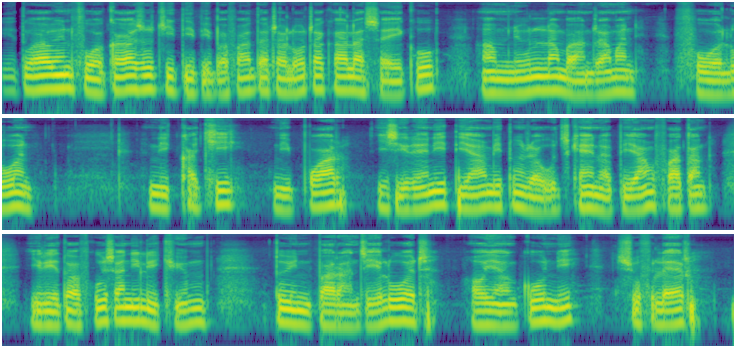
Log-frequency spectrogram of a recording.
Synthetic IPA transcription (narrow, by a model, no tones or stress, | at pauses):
iret̪uaviniv̥oakazut͡sid̪ebebafant̪aʈ͡ʂəloʈ͡ʂəkalaz̥ajkʰu | aminiulunəmbaːɳɖ͡ʐamani̥ | v̥oaluani̥ | nikʰakʰi | nipwaɾə | iziɾenid̪eəmit̪uɳɖ͡ʐəut͡si̥kʲʰajnab̥eamiv̥at̪anə̥iɾet̪uavi̥kusanileɡum | t̪ujinib̥aɾand͡ʒeluaʈ͡ʂə̥ | awianikunisufileɾə̥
